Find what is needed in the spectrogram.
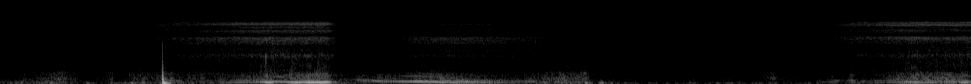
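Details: Sleeping American bulldog: deep, rattling low snores with snorty breaths; loud snoring.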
